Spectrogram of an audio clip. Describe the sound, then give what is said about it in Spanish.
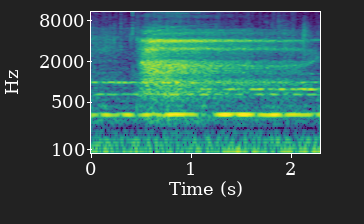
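A single long, deep breath, airy and steady, lasts under two seconds over soft sustained musical tones. “qué bien se siente respirar. Vamos a respirar profundamente.”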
